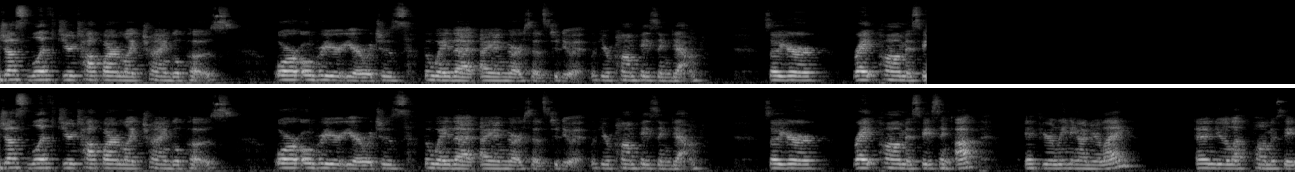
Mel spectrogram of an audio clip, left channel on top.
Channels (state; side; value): drops out; left; at 9.3 s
